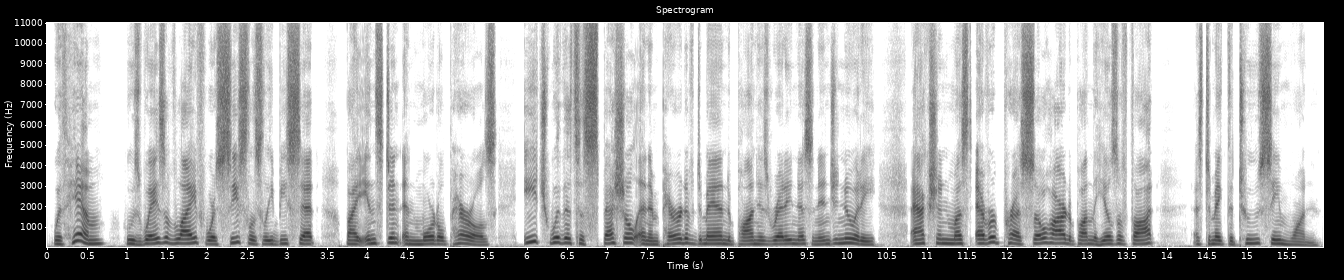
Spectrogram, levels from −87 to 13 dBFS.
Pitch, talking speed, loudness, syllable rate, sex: 185 Hz, 165 wpm, -18 LUFS, 5.0 syllables/s, female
